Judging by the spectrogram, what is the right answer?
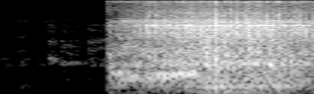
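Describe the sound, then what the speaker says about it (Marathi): A sewing machine motor, freshly fitted with new carbon brushes, whirs into motion after a moment of near silence and then keeps up a steady, fairly loud hum without any voices. "तर चला आता आपण मोटर चालून पाहूयात"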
